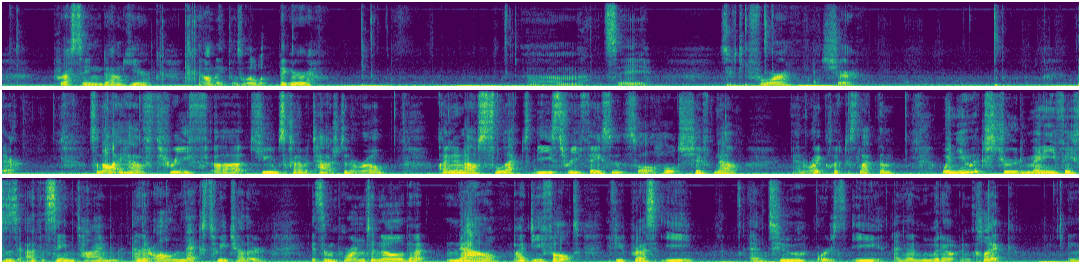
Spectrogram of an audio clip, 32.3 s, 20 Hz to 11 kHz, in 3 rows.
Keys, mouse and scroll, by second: 2.6-7.4 drag, 9.8 n, 10.7-14.5 middle drag, 14.5-16.4 right drag, 17.7-19.4 right drag, 19.0-27.8 middle drag, 27.8 e.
